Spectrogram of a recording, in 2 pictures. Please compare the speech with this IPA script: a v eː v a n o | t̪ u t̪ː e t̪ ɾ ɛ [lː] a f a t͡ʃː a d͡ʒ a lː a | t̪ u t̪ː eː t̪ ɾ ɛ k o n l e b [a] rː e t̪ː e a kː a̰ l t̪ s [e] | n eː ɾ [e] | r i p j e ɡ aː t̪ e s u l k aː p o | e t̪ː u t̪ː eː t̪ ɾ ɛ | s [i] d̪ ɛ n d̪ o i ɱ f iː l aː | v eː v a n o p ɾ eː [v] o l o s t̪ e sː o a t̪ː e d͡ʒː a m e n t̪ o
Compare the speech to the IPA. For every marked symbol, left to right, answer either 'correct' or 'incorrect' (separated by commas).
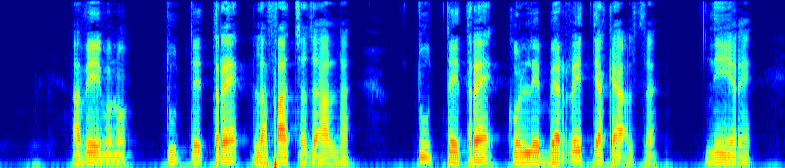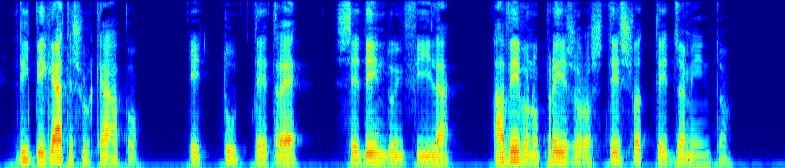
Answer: incorrect, incorrect, incorrect, correct, incorrect, incorrect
